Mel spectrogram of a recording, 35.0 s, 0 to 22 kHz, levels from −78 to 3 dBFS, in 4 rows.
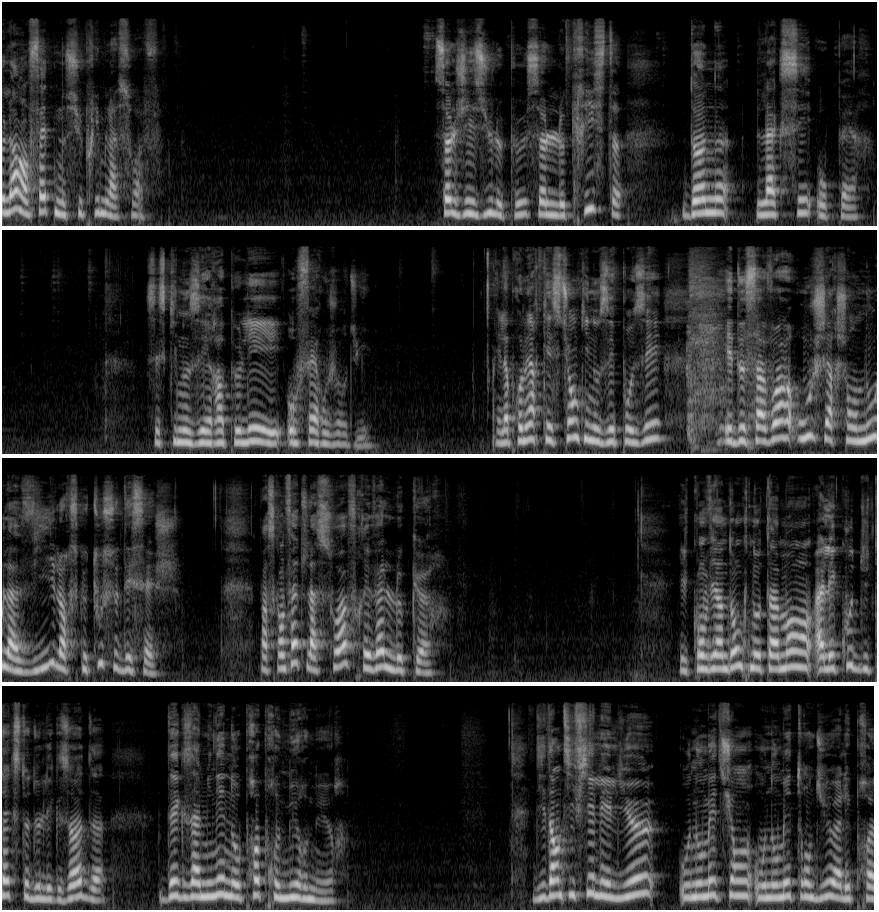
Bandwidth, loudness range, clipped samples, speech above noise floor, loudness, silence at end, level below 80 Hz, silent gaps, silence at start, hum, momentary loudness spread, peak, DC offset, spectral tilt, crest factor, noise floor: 16.5 kHz; 7 LU; under 0.1%; 38 dB; -22 LUFS; 0 s; -62 dBFS; none; 0 s; none; 16 LU; -4 dBFS; under 0.1%; -3.5 dB/octave; 20 dB; -60 dBFS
